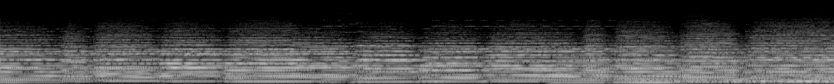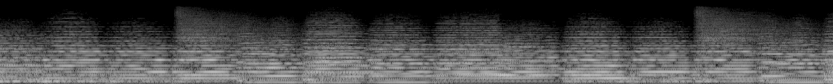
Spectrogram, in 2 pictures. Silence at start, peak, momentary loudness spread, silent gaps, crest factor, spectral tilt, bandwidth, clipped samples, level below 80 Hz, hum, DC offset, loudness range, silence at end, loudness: 0 s; -6 dBFS; 3 LU; none; 14 dB; -5.5 dB/octave; 16 kHz; under 0.1%; -50 dBFS; none; under 0.1%; 2 LU; 0 s; -21 LUFS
